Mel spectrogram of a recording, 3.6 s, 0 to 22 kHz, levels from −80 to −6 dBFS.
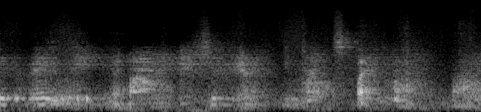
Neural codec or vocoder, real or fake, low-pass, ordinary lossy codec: codec, 44.1 kHz, 0.9 kbps, DAC; fake; 19.8 kHz; MP3, 64 kbps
